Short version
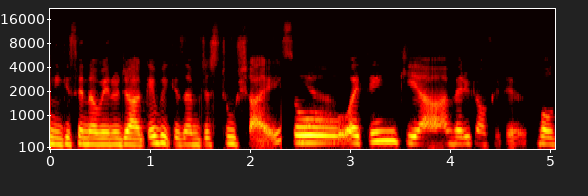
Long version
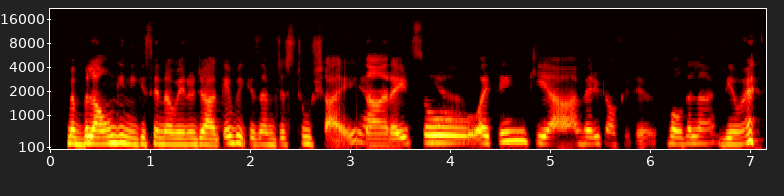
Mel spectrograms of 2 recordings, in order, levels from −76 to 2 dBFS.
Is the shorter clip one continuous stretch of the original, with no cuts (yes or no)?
no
